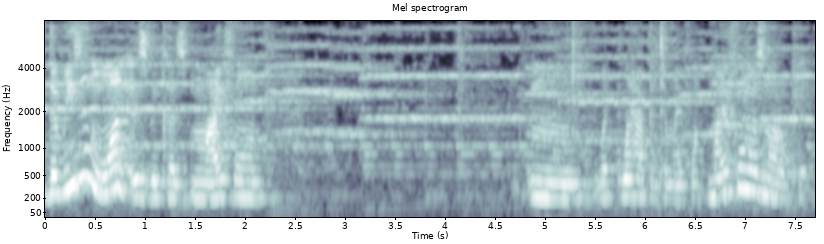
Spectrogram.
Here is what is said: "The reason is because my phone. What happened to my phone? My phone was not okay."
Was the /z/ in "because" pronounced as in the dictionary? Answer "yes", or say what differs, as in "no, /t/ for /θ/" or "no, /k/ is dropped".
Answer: yes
